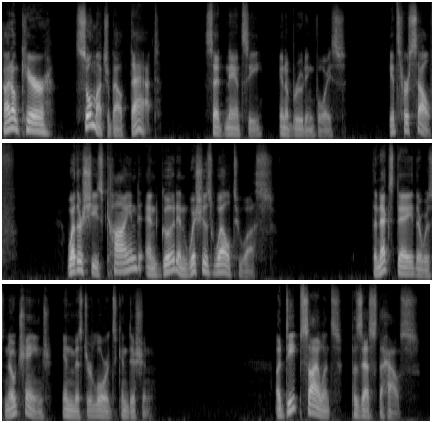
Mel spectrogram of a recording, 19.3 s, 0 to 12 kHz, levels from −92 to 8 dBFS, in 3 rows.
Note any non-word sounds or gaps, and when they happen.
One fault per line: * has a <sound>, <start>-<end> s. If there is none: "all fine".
all fine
